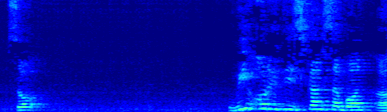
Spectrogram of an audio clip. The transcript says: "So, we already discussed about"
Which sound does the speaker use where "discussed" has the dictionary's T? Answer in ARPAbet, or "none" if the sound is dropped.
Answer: none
